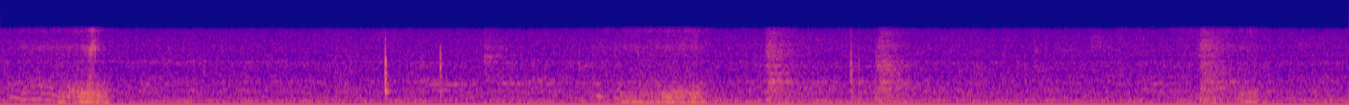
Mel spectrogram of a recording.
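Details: Chinese Shar Pei asleep and snoring: soft, low rumbling breaths rising into a few louder rasping snores about every four seconds over a steady quiet hum.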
